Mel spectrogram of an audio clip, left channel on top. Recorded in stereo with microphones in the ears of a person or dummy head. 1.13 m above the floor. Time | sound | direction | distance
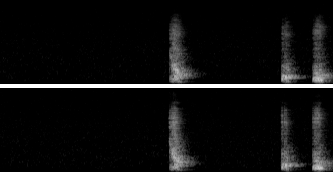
1.7 | tape being pulled | 45° right (ahead or behind) | 1.2 m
